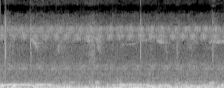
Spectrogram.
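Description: A pair of high-flying Pakistani pigeons coo loudly and close by, with soft repeated rolling coos and a few faint chirps, and no one speaking.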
